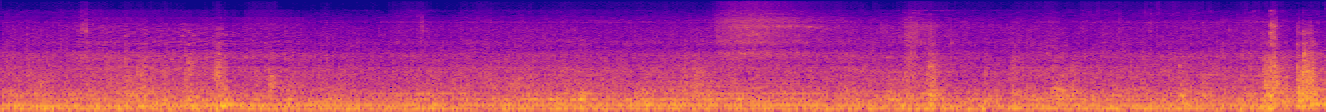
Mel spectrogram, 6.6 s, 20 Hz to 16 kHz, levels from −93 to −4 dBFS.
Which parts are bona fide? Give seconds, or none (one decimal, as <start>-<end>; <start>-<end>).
0.0-4.4; 5.1-6.6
